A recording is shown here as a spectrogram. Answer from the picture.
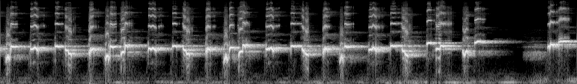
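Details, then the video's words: Sooty-headed bulbul 'ropel panjang' song for calling rivals: a long, rapid run of bright chattering notes, slowing toward the end into a few drawn-out whistles. "suara kicau trucukan ropel panjang memanggil lawan"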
